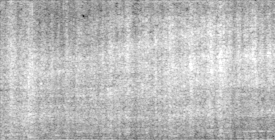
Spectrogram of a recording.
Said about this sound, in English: A big motorcade of bikes going by.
